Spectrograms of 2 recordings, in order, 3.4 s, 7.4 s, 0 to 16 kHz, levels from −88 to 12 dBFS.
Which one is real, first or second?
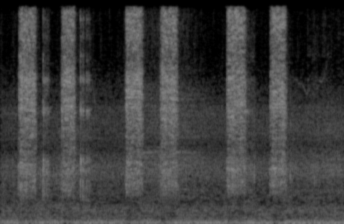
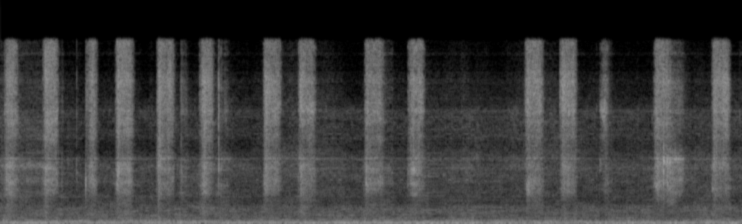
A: first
